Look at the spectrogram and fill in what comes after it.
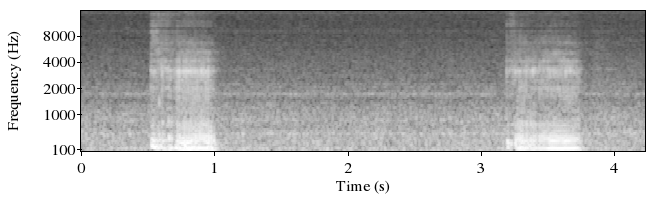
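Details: Six-month-old Beagle puppy asleep and snoring: two rasping, half-second snores about two and a half seconds apart, with quiet breathing between.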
